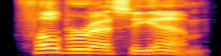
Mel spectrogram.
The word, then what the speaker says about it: Faubourg Saint-Germain: phobia saint-germain french pronunciation fober sem is a historic district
